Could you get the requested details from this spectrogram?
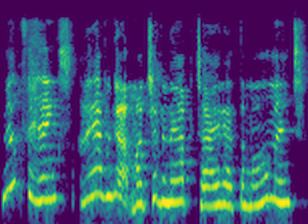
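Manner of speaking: put-on high, quick girlish voice, breezy; young girl Lulu. A narrator's reading. Lulu turns down food from Missus Griffin, high and quick. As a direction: chirp it like a carefree young girl.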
